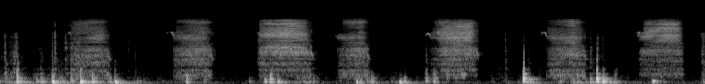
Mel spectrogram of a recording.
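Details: Young barn owls crowding against their mother in a nest box at night, late April 2023, mouse possibly present. Repeated harsh hissing screeches, some overlapping, mixed with frequent low knocks and scrabbling of feet.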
